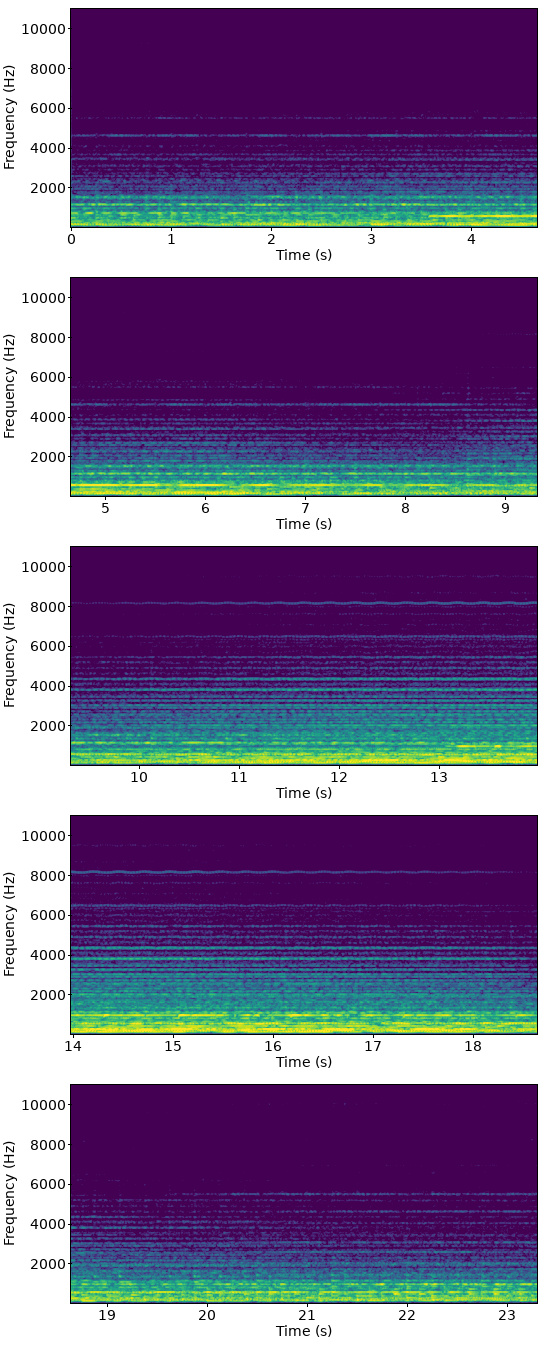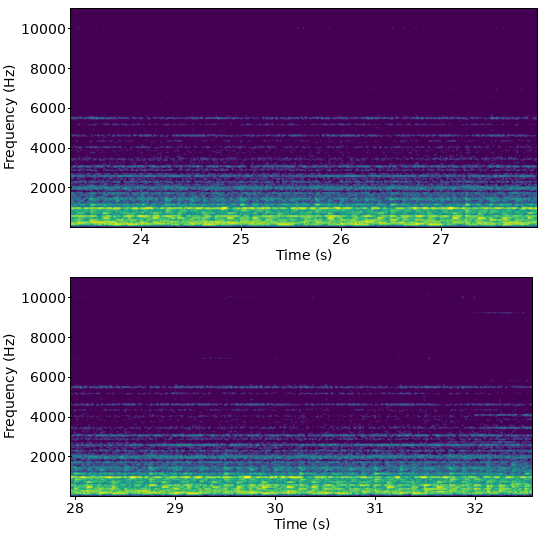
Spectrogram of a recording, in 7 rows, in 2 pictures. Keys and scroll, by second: 19.1 x, 25.6 c.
